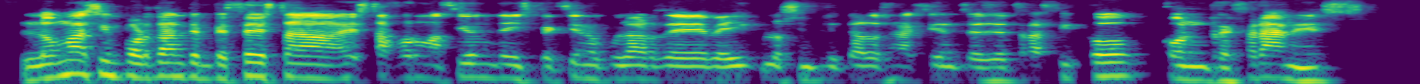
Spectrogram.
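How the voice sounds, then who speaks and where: In a Catalan accent, a man with a fairly high pitch talks at a fairly quick pace with fairly even intonation. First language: Catalan (speaking Spanish). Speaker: traffic police accident investigator, trainer. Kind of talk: webinar lecture. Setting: online webinar. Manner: hesitant, many fillers.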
